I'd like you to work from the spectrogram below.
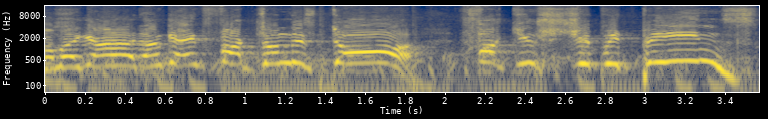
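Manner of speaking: furious shout. Real, not acted. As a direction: scream at the obstacles. Blocked by players in game.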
